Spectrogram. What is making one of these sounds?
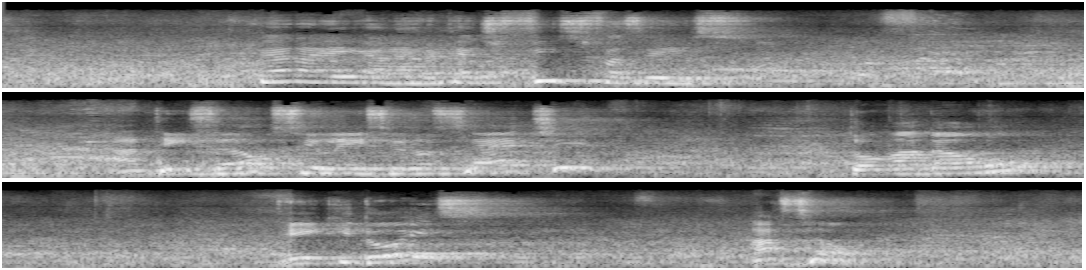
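A man speaks with animation into a microphone over loudspeakers in a large echoing hall.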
